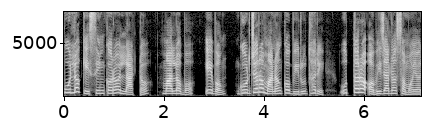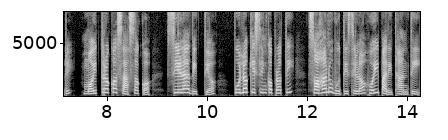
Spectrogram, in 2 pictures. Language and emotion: Odia, neutral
